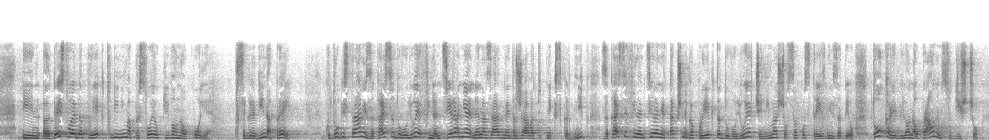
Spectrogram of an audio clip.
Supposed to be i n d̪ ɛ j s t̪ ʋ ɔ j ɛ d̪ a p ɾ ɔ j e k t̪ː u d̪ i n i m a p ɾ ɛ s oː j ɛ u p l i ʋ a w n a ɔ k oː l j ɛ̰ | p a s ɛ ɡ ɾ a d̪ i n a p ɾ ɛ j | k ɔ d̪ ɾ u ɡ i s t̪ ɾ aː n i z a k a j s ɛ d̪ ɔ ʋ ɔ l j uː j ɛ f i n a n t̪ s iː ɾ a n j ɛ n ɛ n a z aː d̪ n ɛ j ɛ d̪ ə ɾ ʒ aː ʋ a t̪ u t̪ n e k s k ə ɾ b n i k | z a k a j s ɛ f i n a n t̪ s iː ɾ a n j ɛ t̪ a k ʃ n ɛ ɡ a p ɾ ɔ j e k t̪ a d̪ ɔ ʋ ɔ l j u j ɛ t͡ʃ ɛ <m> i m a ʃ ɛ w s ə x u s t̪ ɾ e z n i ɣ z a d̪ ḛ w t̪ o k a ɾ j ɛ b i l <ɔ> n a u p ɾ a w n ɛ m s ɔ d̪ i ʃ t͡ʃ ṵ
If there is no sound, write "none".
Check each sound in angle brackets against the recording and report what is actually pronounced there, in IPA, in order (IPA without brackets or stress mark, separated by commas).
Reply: n, o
